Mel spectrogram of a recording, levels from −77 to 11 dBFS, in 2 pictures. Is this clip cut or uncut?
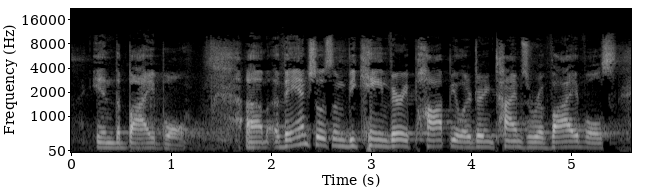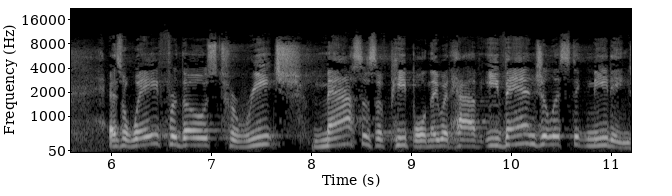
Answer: uncut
